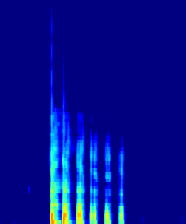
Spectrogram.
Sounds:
Laughter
